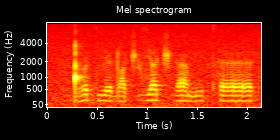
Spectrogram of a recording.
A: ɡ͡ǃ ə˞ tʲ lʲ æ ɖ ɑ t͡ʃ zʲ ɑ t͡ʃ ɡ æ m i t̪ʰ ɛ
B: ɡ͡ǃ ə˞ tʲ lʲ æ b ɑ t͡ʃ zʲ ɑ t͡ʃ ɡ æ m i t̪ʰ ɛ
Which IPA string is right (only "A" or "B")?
A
